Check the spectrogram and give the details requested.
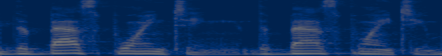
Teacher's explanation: So the T for best here disappears.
